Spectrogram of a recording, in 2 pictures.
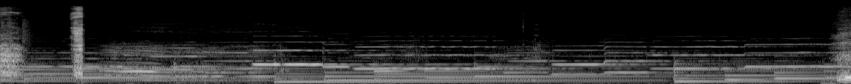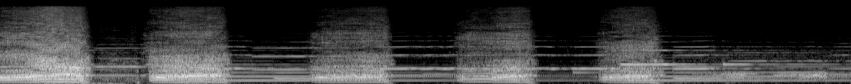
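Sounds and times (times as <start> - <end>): soft background music: 0.0 - 17.0
harsh animal calls: 8.3 - 10.8, 11.6 - 12.5, 14.5 - 15.2.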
